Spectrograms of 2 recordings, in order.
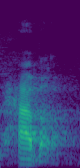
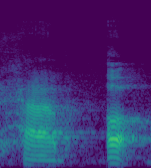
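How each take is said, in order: First: The two words run together without a pause. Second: There is a pause between the two words.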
